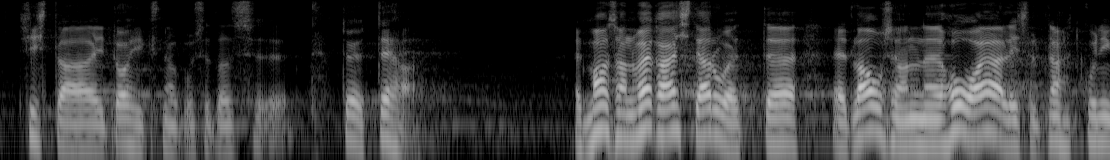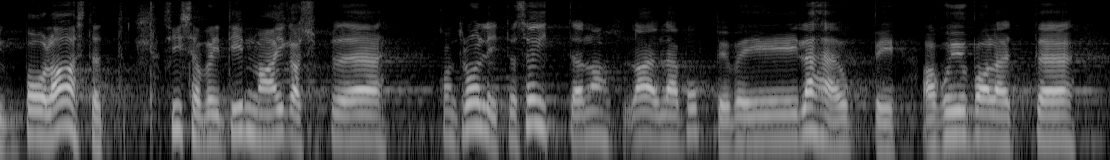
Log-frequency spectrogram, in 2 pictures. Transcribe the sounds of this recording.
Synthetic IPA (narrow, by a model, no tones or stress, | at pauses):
sist̪ɑe̞jt̪o̞ɦiksnɑɡ̥use̞d̪̥ɑst̪øːd̪̥̚t̪e̞ɦɑ̰ | et̪mɑsɑːnvæɡ̥ɑæsʲt̪iɑɾue̞t̪ːe̞t̪ːlɑwseonɦo̞ːɑjɑliselt̪noɦet̪kunʲipo̞ːlɑːst̪ɑt̪ːˑ | sisːɑvɤjd̪ilmɑiɡ̥ɑsyp | ko̞nt̪ro̞lʲːit̪ːˑɑsɤjt̪ːˑɑno̞hlɑevlæhebupːivɤjeejlæɦeupːi | ɑkujubɑo̞let̪ːˑ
